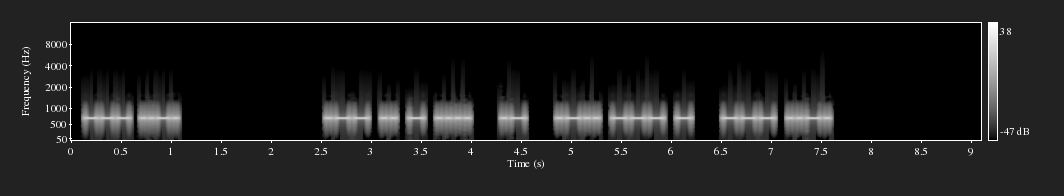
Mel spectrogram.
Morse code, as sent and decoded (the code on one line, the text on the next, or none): --- ..-. / .-- .. - .... / .- / .-.. --- - / --- ..-.
OF WITH A LOT OF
